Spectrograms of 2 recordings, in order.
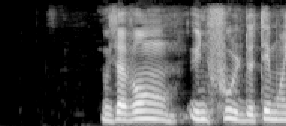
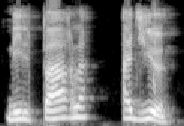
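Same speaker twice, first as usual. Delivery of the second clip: slow, louder proclamation of Paul's words; solemn scripture quote; 3 semitones higher, 6 dB louder than usual. Retold or imitated. Preacher reads Paul's verse to his church, slow and solemn. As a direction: declaim the verse slowly and gravely. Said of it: "il dira ceci".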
